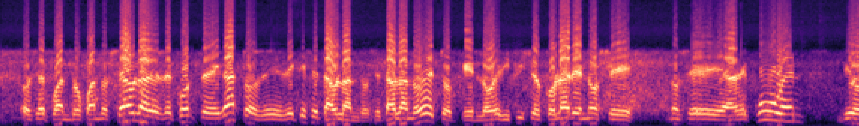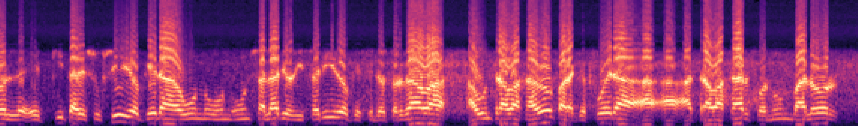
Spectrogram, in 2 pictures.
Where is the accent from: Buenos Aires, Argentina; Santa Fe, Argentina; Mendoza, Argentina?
Mendoza, Argentina; No soy un especialista, pero sí me preocupa como argentino, como mendocino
